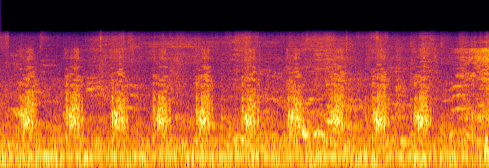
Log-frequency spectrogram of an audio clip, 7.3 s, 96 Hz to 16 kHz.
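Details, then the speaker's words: 80-year-old man with recurrent chest pain; diaphragm at the second right intercostal space. Harsh crescendo-decrescendo systolic murmur, about 87 beats a minute, from aortic stenosis. "An 80-year-old man presents with recurrent chest pain. This murmur is best heard with a diaphragm of the second right intercostal space."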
